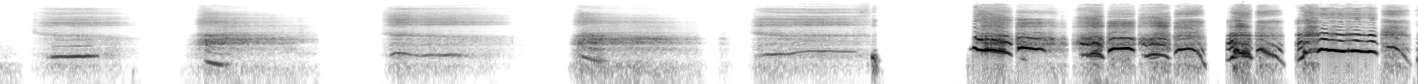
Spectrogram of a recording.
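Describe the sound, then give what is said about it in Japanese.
Deep breathing to calm down: five slow, voiced sighing breaths, evenly spaced and each fading out, followed by a quicker run of many short, breathy voiced gasps. “はい、落ち着きます。はい、深呼吸します。”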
